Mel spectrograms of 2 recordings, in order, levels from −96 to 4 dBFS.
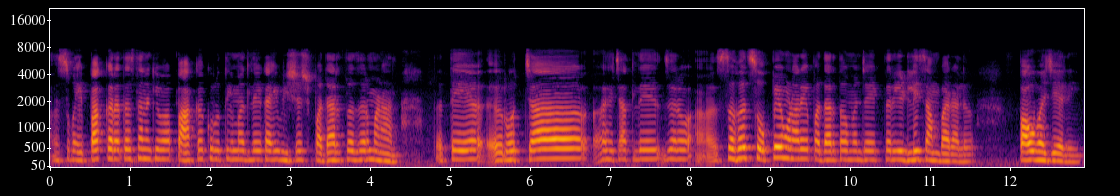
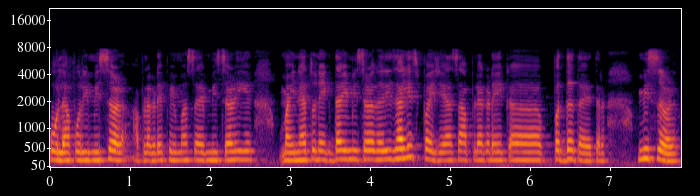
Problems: background sounds at intervals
